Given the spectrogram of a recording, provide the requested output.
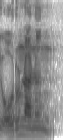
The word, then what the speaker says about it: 오르난: 하나님께서 이 오르난은 다른 발음으로 하면 아라우나라고도 하잖아요.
